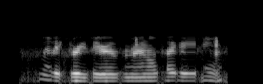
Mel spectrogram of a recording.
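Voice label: Public Safety Tactical, p25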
